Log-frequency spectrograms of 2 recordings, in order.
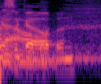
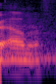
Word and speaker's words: Alba: It was just Jessica Alba. Or Alba. – Yes. You get her name right, motherfucker.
